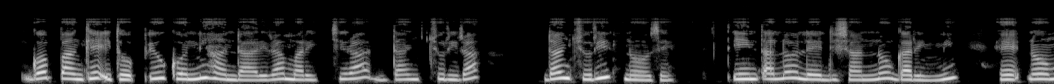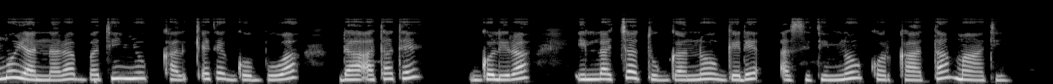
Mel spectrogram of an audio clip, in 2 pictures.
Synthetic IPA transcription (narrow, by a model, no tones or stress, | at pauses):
ɡɔbːɐŋkɛɪt̪oːpʼːɪjʊkɔnːɪɦɐnd̪aːɾɪɾɐmɐɾɪt͡ʃːɪɾɐt͡ʃʊɾɐ | d̪ɐnt͡ʃːʊɾɪno̞ːsɛ | t̪ʼiːnt̪ʼːɐlːɔle̞ːlːɪʃɐnːɔɡɐɾɪnːɪ | heːnːoːmːɔjɐnːɐɾɐbɐt̪ɪɲːʊkʰɐlkʼːɛt̪ɛɡɔbːʊwa | d̪aːʔɐt̪ɐt̪ɛ | ɡɔlɪɾɐ | ɪlːɐt͡ʃːɐt̪ʊɡːɐnːɔɡɛd̪ɛ | ɐsːɪt̪ɪnːɔkɔɾkaːt̪ːɐmaːt̪ɪ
